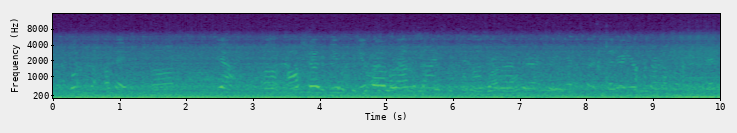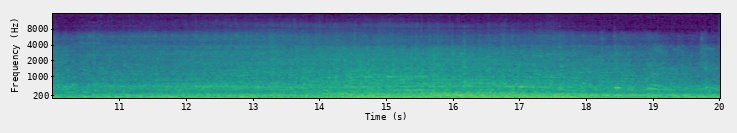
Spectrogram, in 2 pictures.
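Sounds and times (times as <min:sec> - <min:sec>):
pickup truck engine driving past: 0:09.0 - 0:20.0.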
